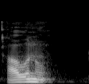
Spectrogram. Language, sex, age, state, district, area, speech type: Telugu, male, 18-30, Andhra Pradesh, Srikakulam, urban, read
